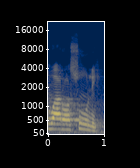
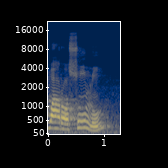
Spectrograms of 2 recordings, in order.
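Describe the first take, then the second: First: The word ends with an 'i' vowel. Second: The word ends with a 'u' vowel. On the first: God disowns the messenger as well. The speaker calls it wrong. "orang membacanya wa rasuli. Itu maknanya sudah berbalik" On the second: The messenger also disowns the idolaters. The speaker calls it right. "Kata wa rasulu"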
